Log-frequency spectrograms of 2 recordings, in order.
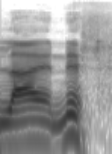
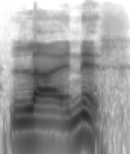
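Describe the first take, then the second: No difference in how they are said.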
